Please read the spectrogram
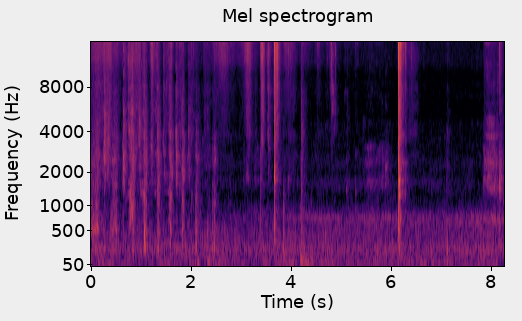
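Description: Light clicks and taps from small objects being handled close to the microphone: a quick run of small clicks that thins out over the first three seconds, then two sharper single clicks, one near the middle and one a couple of seconds later.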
